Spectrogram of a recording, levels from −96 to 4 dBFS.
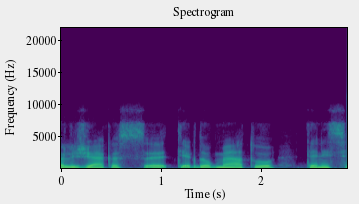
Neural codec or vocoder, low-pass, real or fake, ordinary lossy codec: none; 7.2 kHz; real; Opus, 32 kbps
